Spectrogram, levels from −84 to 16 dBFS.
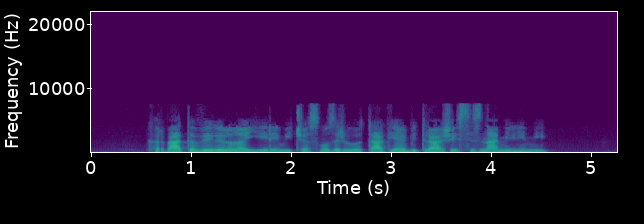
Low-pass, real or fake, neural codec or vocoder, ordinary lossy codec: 10.8 kHz; fake; codec, 24 kHz, 0.9 kbps, WavTokenizer, large speech release; AAC, 24 kbps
